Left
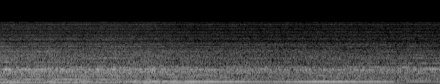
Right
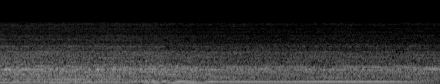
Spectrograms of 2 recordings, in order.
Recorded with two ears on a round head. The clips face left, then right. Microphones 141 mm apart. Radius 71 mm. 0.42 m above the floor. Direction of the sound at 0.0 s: 65° left (ahead or behind).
